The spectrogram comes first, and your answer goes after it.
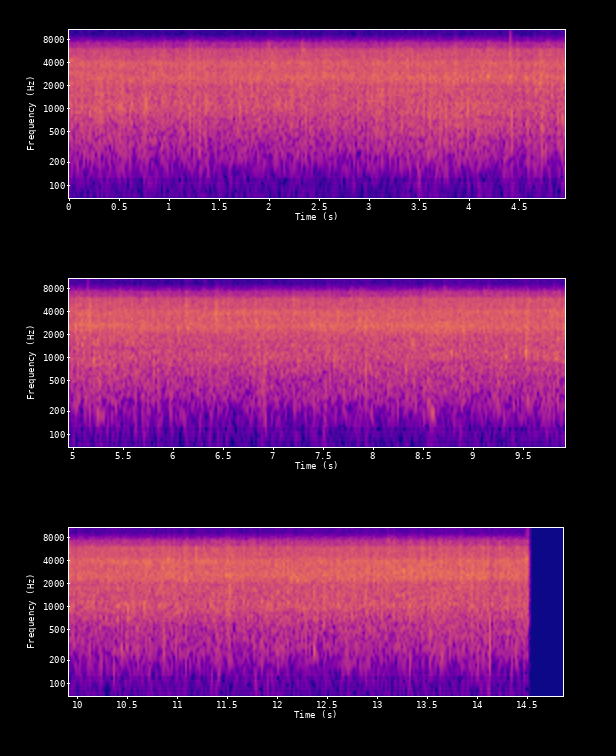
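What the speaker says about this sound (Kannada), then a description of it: "ಅಷ್ಟು ಮಳೆ ಬರ್ತಾ ಇದೆ" Heavy rain pours down in a dense, unbroken hiss, loud and close, lasting the whole time without any voices.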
